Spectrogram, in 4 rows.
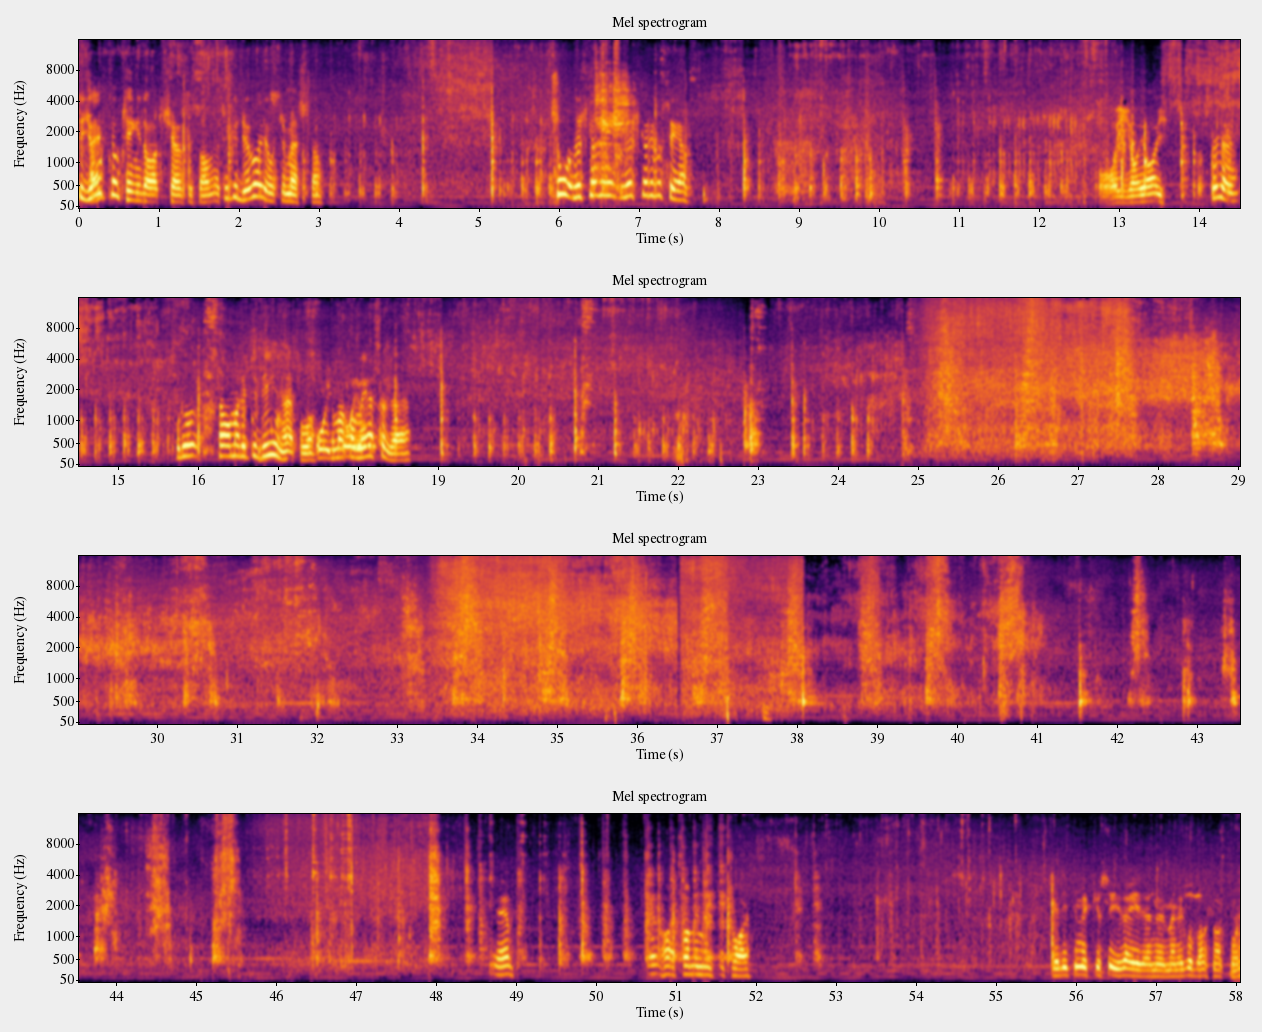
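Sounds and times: food sizzling on griddle pan: 0:00.0 - 0:58.0
metal spatulas scraping pan: 0:05.4 - 0:07.1, 0:20.7 - 0:21.1, 0:28.4 - 0:30.8, 0:42.1 - 0:42.5, 0:43.3 - 0:45.6, 0:47.9 - 0:51.8.

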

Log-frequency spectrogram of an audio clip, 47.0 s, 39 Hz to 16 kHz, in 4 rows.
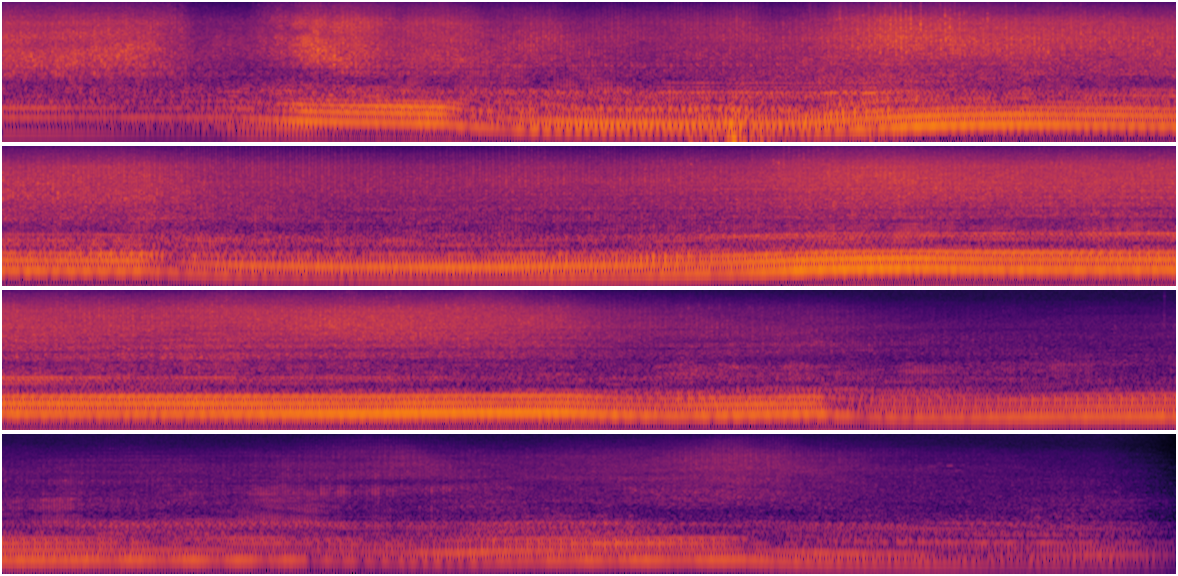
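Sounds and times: airplane engine and propeller running: 0:00.0 - 0:46.9.

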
